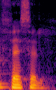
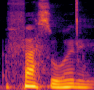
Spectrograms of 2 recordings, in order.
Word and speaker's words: Faisal: say my name is yeah um fissile yeah there you go yeah so now if you convert into English it just becomes fast one okay so mad enough fissile look at many faster than he I'm not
